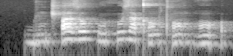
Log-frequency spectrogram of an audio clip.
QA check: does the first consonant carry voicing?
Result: yes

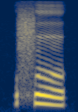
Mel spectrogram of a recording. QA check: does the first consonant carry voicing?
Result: no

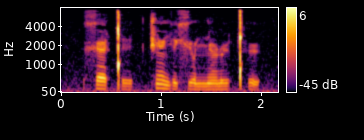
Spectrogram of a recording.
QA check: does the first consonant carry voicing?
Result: no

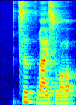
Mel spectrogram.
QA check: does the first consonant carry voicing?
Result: no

